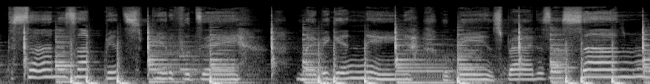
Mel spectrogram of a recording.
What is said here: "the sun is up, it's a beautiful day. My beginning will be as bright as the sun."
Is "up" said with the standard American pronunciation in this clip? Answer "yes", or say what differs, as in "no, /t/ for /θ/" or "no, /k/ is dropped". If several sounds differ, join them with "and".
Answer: no, /b/ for /p/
